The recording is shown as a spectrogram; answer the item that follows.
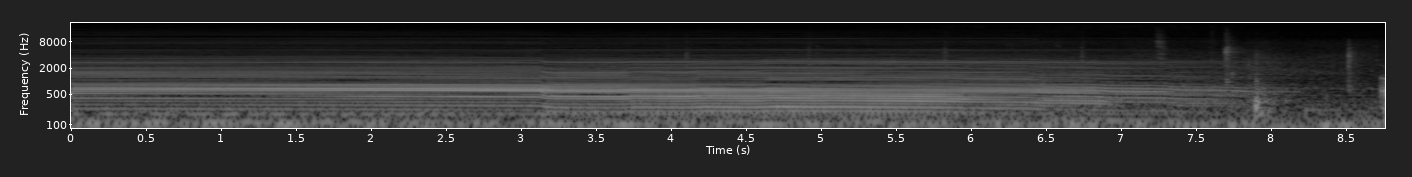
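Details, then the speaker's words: Steady motor hum of a Sinocare automatic upper-arm blood pressure monitor inflating its cuff, a drop in pitch as pressure releases, then clicks as the reading finishes. The cuff sits 1–2 cm above the elbow, with the arm relaxed and the person silent. "I am going to simply hit start. And then I'm not going to talk while the machine is working."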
